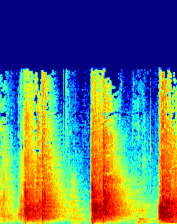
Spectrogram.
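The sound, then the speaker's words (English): Sharp hand claps in irregular bursts, a quick pair, then a single loud clap and another after a pause, each with a bright, crisp snap and short ringing tail. “And let me clap again.”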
